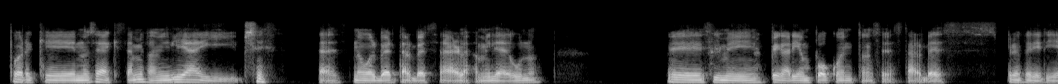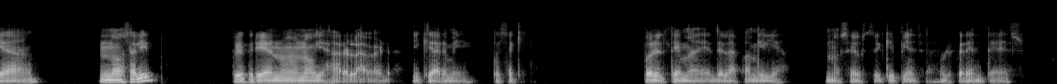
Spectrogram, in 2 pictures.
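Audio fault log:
No faults found; the speech runs over an AMR wideband (HD Voice) link at 23.05 kbit/s, with nothing above 7.5 kHz and coding traces faint at most.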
